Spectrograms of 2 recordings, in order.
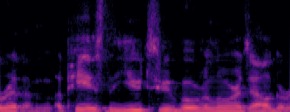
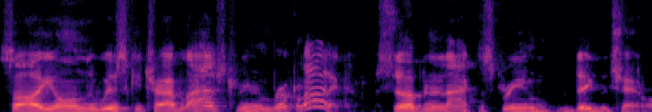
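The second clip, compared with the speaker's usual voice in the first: higher-pitched put-on Mississippi accent; 8 semitones higher than usual. Reading a viewer's chat message aloud: put-on Mississippi accent. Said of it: "I'm gonna do it in an accent now".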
